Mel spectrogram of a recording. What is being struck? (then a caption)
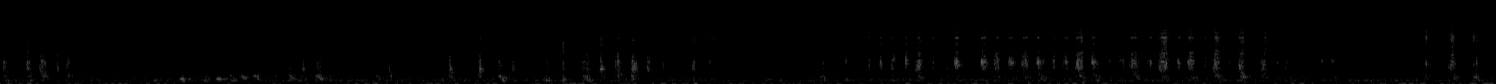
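Coated scratch-art paper scratched with a wooden stylus. A wooden stylus rubs and scratches the coating of a black-coated scratch-art paper page, producing quick, irregular, dry scratching strokes with a bright, papery rasp. The strokes grow denser and louder after about 8 seconds.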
